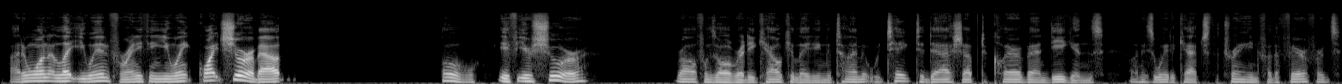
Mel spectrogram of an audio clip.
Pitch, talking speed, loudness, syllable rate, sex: 120 Hz, 195 wpm, -20 LUFS, 5.6 syllables/s, male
